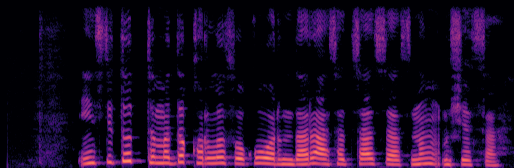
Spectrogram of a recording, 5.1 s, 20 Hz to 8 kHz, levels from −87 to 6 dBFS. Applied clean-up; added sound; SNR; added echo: none; none; none; none.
